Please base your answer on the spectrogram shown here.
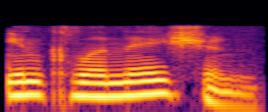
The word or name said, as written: inclination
